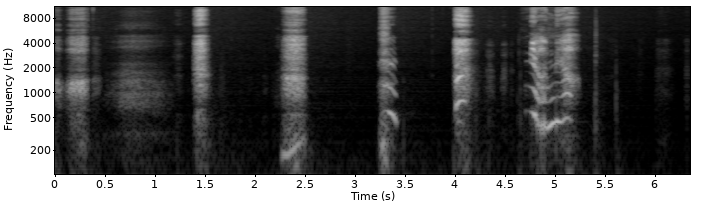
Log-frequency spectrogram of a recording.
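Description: A young woman speaks tearfully in short, broken phrases, close by.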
